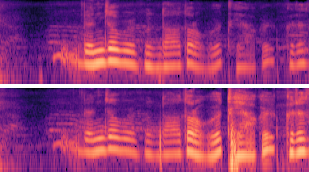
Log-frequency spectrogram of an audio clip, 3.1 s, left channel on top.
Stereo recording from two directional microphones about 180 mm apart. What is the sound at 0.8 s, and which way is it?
Speech, 40° left (ahead or behind).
